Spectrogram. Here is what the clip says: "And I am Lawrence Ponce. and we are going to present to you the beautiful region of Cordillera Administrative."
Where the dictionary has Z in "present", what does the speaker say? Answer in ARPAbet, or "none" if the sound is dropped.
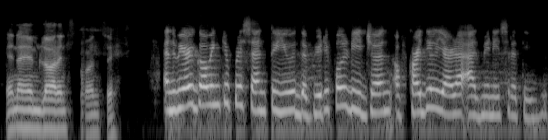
S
